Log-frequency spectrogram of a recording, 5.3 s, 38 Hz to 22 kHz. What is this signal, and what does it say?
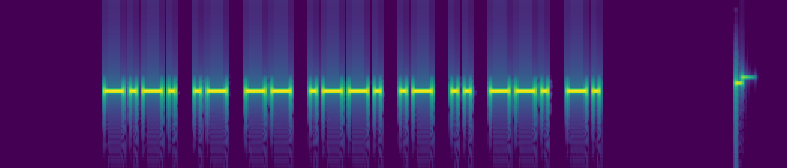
Morse code, heard as a keyed tone, about 28 wpm, 700 Hz. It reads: CAMPAIGN
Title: Sentences from Top 1200 Words - New Word Drill - 28wpm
